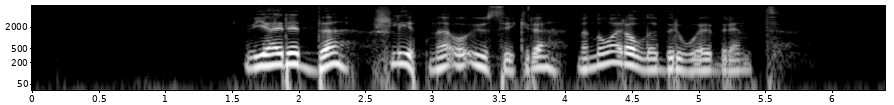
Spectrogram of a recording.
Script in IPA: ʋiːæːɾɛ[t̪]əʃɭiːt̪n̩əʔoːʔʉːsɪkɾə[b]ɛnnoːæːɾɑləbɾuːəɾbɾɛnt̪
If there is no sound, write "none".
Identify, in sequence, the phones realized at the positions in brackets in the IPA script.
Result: d̪, m

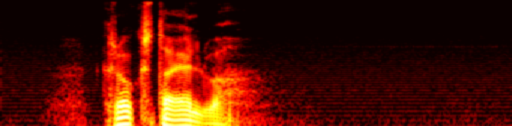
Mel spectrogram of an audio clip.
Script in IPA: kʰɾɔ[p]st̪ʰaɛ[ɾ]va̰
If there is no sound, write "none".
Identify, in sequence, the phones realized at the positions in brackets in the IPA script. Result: k, l

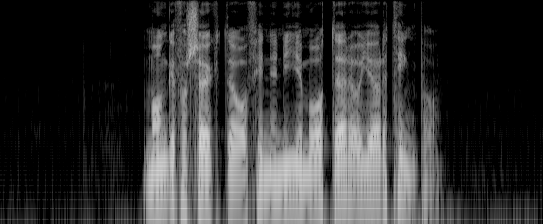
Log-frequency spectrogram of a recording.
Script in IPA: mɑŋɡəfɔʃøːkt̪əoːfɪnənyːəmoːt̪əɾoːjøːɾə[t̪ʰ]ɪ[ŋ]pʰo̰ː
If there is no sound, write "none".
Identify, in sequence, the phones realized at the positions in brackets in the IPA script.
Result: t̪ʰ, ŋ

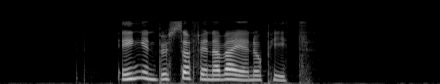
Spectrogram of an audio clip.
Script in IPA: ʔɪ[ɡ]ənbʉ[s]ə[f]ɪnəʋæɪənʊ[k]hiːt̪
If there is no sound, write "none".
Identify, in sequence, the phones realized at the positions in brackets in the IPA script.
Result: ŋ, s, f, p

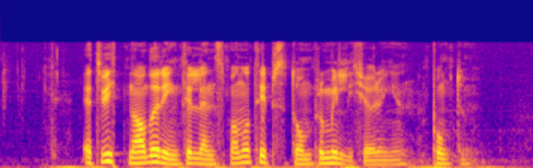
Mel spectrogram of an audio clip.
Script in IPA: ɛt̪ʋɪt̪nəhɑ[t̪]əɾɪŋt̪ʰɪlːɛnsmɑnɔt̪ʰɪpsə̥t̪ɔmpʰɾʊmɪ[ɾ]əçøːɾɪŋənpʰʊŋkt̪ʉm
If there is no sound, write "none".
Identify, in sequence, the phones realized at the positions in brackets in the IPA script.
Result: d̪, l

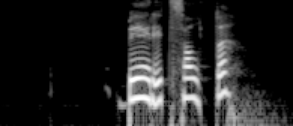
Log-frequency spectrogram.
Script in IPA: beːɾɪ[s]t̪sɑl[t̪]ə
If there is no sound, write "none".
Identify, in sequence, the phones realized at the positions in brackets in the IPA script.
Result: none, t̪

